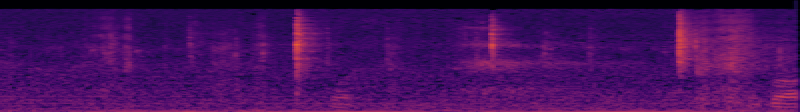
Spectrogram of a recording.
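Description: Tent pole sections clicking together as a dome tent is assembled: three sharp separate clicks about a second apart over a steady low rumble, with a brief voice near the end.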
